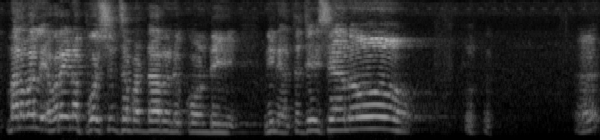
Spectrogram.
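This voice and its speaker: A man's voice: high voice, far from the mic. A male pastor preaching a sermon, asking the congregation rhetorical questions and calling out to them.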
